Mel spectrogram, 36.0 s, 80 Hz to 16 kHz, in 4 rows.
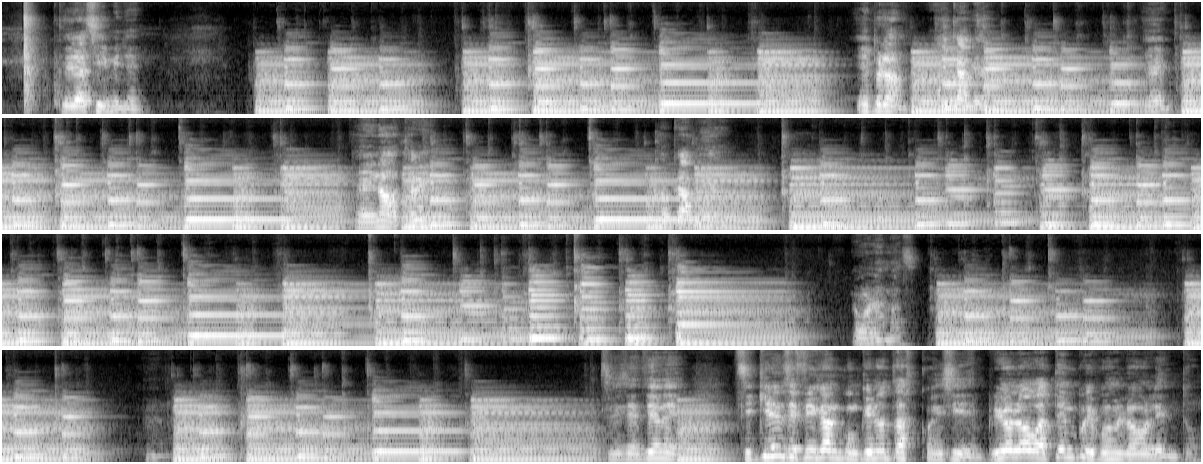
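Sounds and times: digital piano chords: 1.7s - 33.9s.

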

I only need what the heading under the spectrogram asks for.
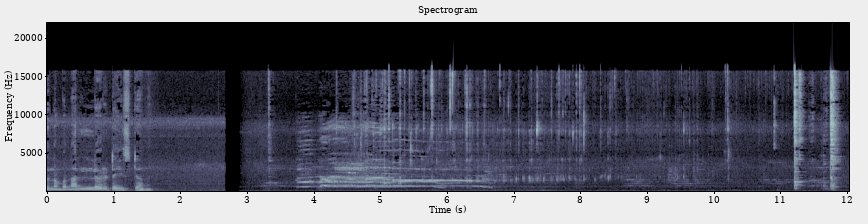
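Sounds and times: rooster crowing: 3.7s - 7.0s
drink pouring into glass: 4.6s - 10.4s.

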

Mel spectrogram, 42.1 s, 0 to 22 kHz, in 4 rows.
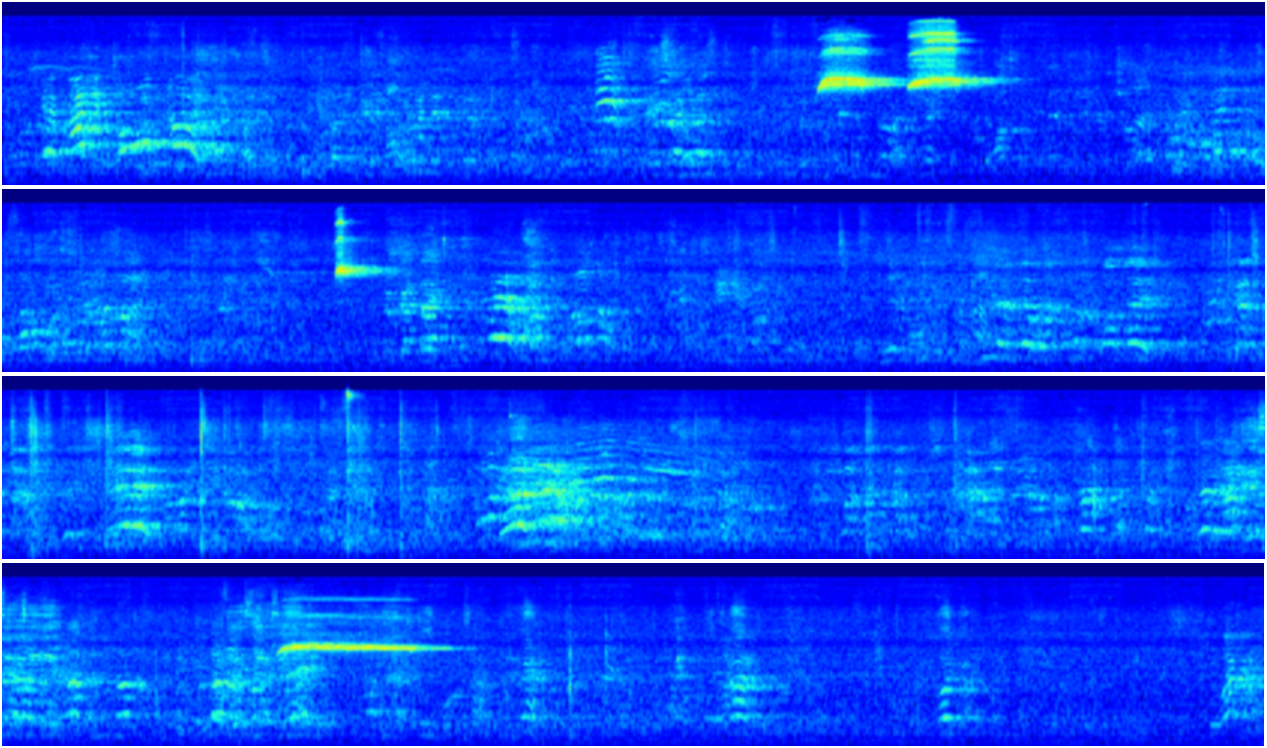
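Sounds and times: referee's whistle blasts: 6.8s - 8.4s, 13.3s - 13.8s, 33.8s - 35.5s.

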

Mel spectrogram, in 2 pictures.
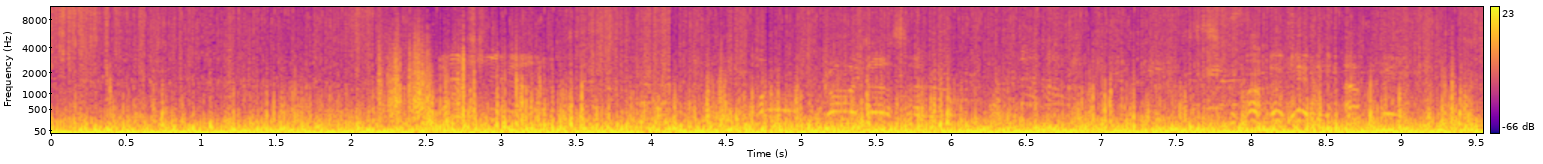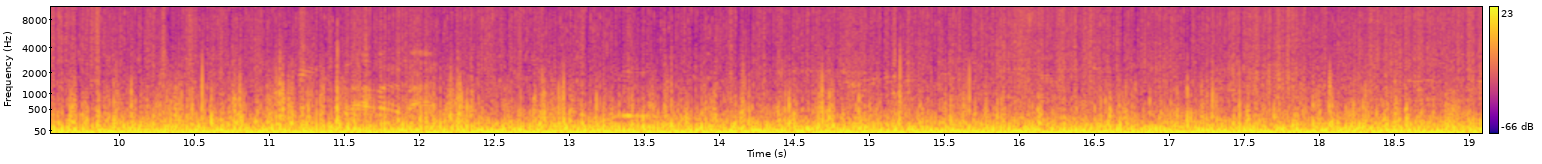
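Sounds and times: wind buffeting microphone: 0.0s - 19.0s
faint voices: 2.2s - 9.5s.

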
